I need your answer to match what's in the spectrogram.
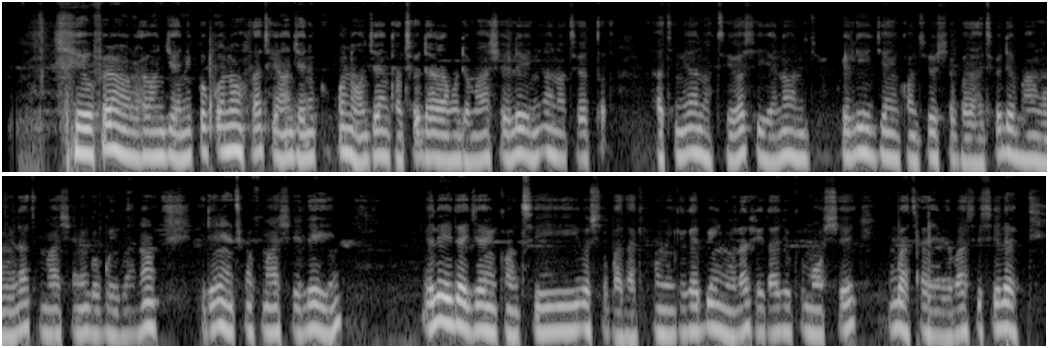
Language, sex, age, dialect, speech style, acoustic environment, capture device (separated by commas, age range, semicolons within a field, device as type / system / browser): Yoruba, male, 25-34, Nigeria - Nigerian Standard, relaxed, nature, mobile / Linux / Chrome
